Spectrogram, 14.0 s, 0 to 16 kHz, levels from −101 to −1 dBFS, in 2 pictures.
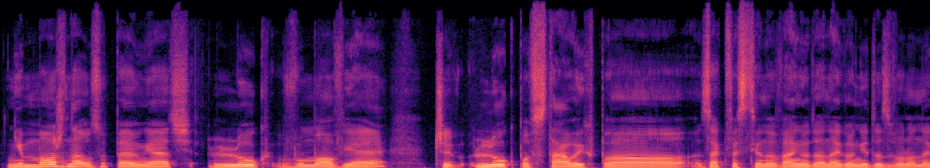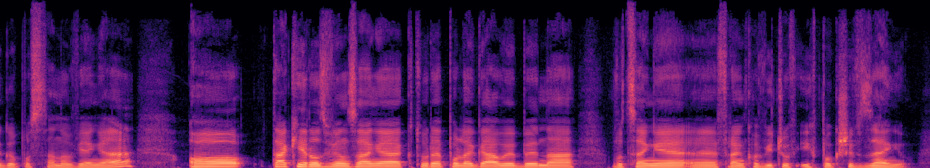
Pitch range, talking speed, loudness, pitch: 140-160 Hz, 105 wpm, -26 LUFS, 150 Hz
